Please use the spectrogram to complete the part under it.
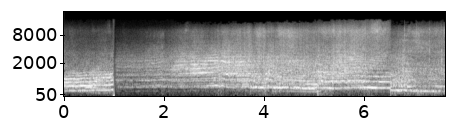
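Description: A race car engine screams as it climbs a bend.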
